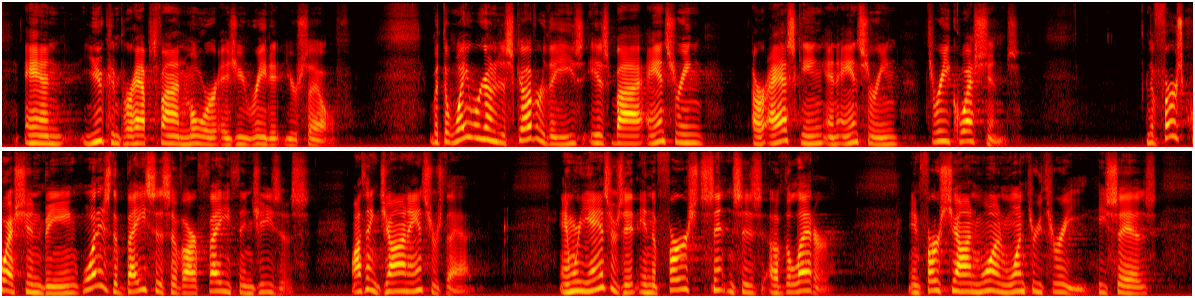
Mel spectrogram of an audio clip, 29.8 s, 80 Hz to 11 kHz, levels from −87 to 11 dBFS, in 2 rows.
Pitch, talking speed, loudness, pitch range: 175 Hz, 135 wpm, -25 LUFS, 150-205 Hz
